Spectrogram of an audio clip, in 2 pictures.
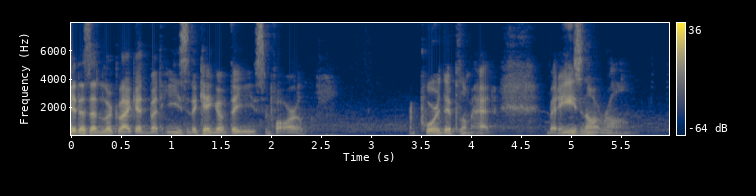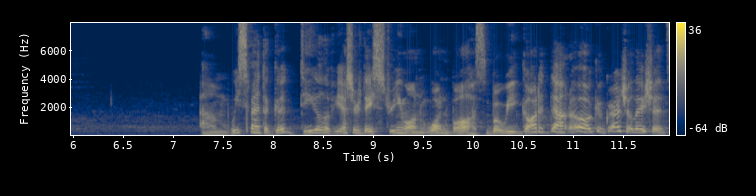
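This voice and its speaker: A man speaks at a moderate pace in a fairly high voice. His pitch swings very widely, broken by long, frequent pauses. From Philippines. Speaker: gaming streamer. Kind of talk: live gameplay commentary. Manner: halting.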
